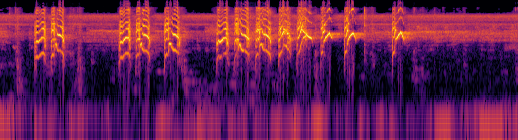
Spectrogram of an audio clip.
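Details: Rapid lesser green leafbird song in 'tembakan panjang' style, doubled high chirps and swooping whistles in quick succession, roughly three notes a second, with light low background noise.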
